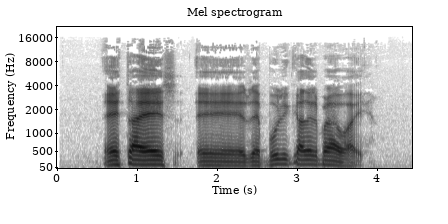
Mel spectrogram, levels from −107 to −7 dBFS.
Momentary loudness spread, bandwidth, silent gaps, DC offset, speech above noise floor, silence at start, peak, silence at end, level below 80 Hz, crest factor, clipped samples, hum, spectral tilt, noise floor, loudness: 14 LU; 15 kHz; none; under 0.1%; 46 dB; 0.6 s; -2 dBFS; 0.65 s; -58 dBFS; 18 dB; under 0.1%; none; -5 dB/octave; -64 dBFS; -19 LUFS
